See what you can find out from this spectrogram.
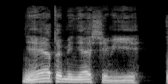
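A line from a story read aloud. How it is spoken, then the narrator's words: Sighing. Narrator (Russian): вздохнул интеллигент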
